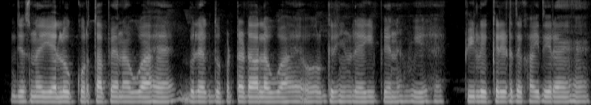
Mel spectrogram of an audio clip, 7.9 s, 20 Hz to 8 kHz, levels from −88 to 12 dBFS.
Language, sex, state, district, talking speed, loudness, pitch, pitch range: Hindi, male, Bihar, Sitamarhi, 175 wpm, -26 LUFS, 135 Hz, 135-140 Hz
